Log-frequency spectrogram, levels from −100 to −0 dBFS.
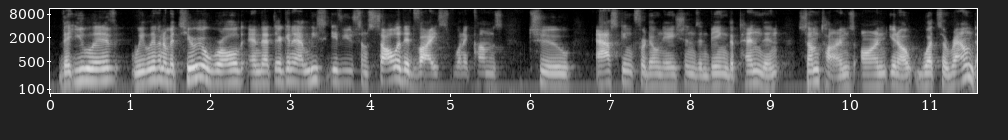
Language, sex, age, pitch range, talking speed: English, male, 40-59, 120-150 Hz, 190 wpm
